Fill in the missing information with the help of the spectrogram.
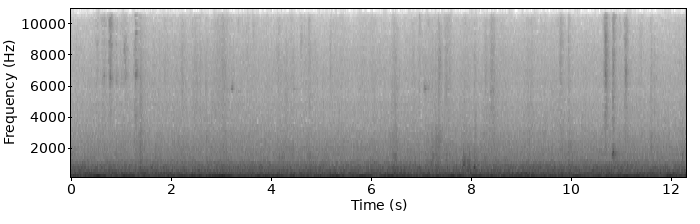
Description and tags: Sounds recorded while creating impulse responses with the DS-40.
